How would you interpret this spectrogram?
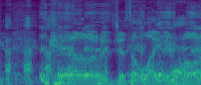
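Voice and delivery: normal talking voice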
